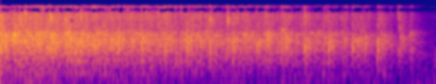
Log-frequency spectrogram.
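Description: Audience applause: a crowd clapping in a thick, even patter that gradually thins and fades toward the end.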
